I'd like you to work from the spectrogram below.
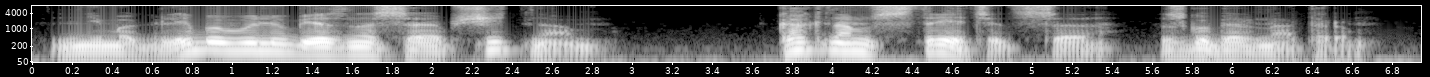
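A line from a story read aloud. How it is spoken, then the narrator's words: Soft speech. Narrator (Russian): Притчер мягко проговорил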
